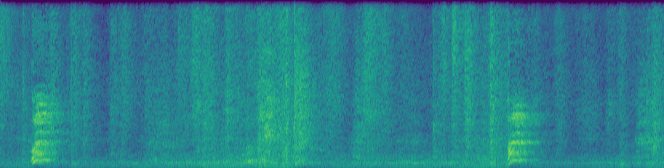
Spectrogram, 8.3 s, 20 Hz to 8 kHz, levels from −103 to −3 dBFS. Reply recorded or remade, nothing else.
recorded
